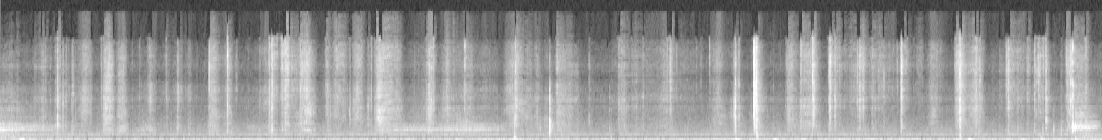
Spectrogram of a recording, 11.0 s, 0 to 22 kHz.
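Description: Scissors snipping through thick paper from a 6x6 paper pad while making paper flowers, a quiet close run of repeated crunchy cuts and rustles with no talking.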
